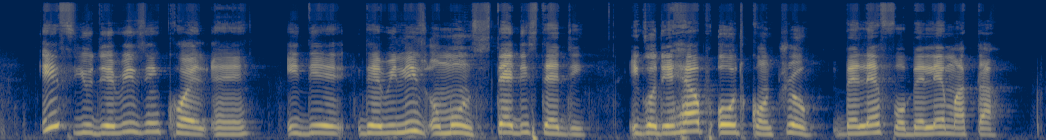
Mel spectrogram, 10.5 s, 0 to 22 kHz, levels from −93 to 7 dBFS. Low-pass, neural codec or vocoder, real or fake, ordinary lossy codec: 19.8 kHz; none; real; none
